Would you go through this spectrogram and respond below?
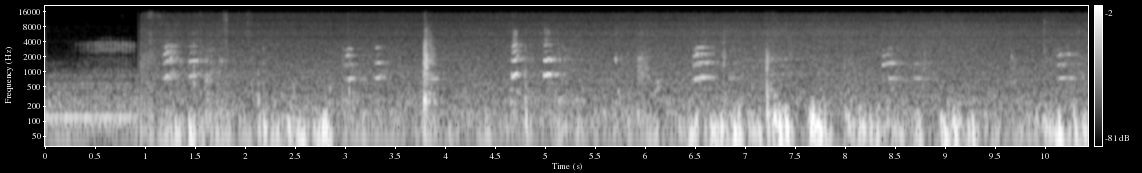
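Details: Former street boss cat, befriended in town in 2014 and retired indoors in 2020, living with FIV-related throat inflammation and newly moved to a room of its own, gives a run of short, harmonic chirping meows in quick bursts over low room rumble.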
